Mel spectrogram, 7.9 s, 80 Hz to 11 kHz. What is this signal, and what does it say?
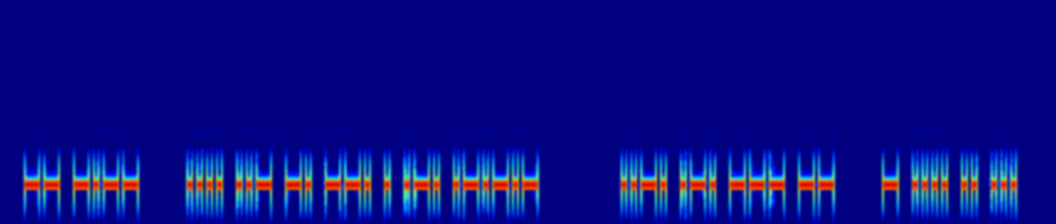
Morse code, heard as a keyed tone, about 32 wpm, 650 Hz. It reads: MY HUNGER. FROM THIS
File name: Book Two / 06-Chapter 6 - 32 WPM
